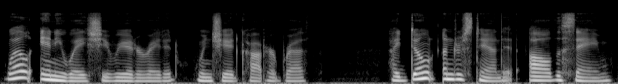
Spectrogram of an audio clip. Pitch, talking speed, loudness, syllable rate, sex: 185 Hz, 165 wpm, -17 LUFS, 4.8 syllables/s, female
